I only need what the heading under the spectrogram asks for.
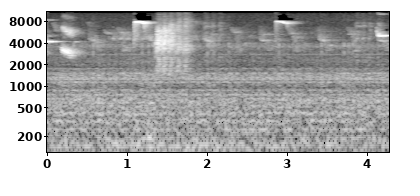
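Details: Young great tits of a second brood fledging from a nest box on a balcony at seven in the morning; thin high chirps alternate with a harsh buzzy call, and sharp high notes recur.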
